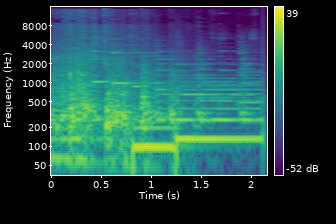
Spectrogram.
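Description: Upbeat background music, with a loud thump and rattling clatter in the first second as a cat jumps down from the top of a bookshelf among stacked boxes.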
